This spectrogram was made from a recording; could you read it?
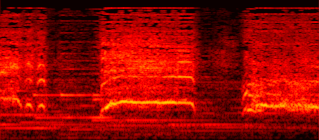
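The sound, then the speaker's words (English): A voice, the Thin Man played by Crispin Glover in Charlie's Angels, lets out a few shrill, high-pitched screams: a short burst, then two long sustained wails separated by a brief pause, loud with no talking. “She dated Crispin Glover, who played the thin man in Charlie's Angels that would scream when he pulled your hair out.”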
